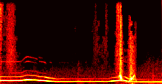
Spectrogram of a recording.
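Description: A long, held, whistle-like tone that steps down in pitch in two drops with a small scoop up before each. It sounds like a comic 'let-down' sound effect laid over a flopped dart throw.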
